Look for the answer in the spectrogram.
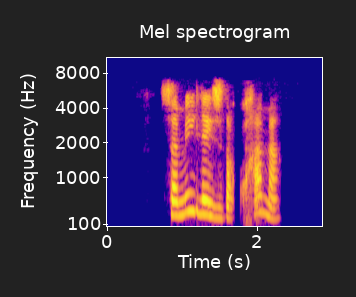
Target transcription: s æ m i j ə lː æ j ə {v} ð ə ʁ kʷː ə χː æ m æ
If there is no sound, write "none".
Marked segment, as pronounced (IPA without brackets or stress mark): z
